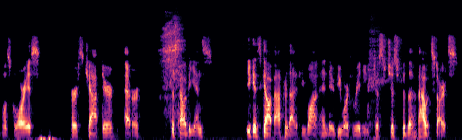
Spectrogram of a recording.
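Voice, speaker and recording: A man's voice: deep voice, level tone, normal speed, vocal fry, fairly bright tone, muffled recording. A man chatting casually as a guest on a podcast, giving recommendations.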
